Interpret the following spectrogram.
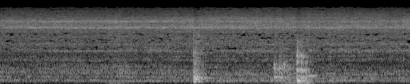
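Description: A steady hiss, with two brief knocks about two and three seconds in.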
